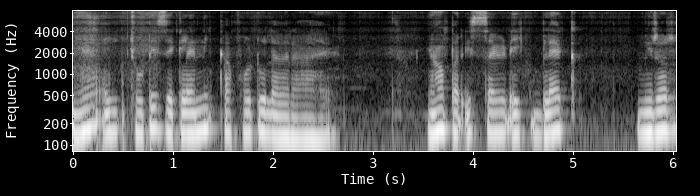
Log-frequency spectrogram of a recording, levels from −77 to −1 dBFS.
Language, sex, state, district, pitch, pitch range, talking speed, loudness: Hindi, male, Uttar Pradesh, Hamirpur, 145 Hz, 130-145 Hz, 180 wpm, -15 LUFS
